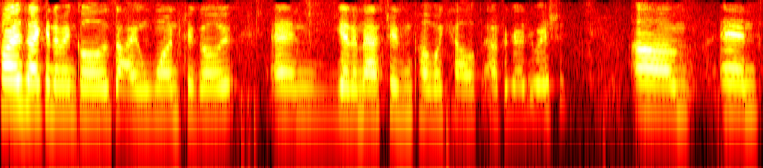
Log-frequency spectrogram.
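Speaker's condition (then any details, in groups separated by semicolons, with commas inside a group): Cerebral palsy; spastic quadriplegic cerebral palsy, tight muscles, clumsy movements in all four limbs, very limited hand control; types slowly with one finger, Dragon Dictate voice dictation, Kurzweil and VoiceOver screen readers for reading trouble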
